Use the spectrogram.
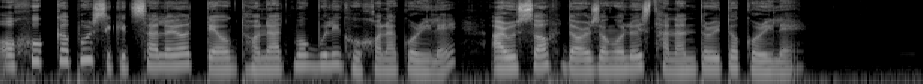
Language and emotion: Assamese, neutral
